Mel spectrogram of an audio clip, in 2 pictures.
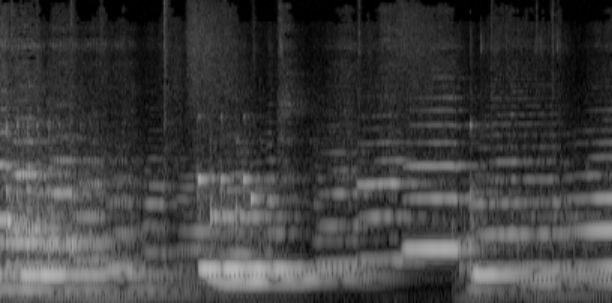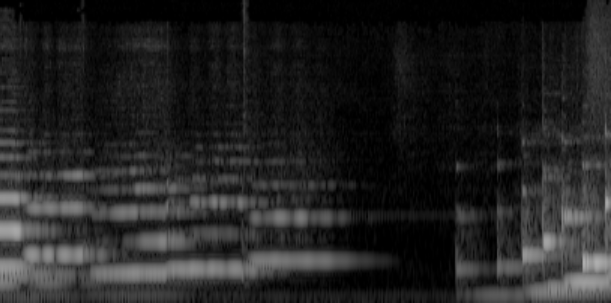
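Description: Flute and four-mallet Malletech marimba playing a duet, the marimba striking chords under long flute notes. The phrase dies away into about a second of silence near the end, then both instruments come back in.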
